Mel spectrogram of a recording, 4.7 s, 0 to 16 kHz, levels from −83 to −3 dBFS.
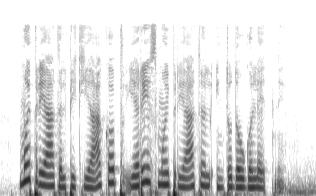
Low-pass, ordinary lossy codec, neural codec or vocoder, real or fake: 9.9 kHz; MP3, 48 kbps; vocoder, 22.05 kHz, 80 mel bands, Vocos; fake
